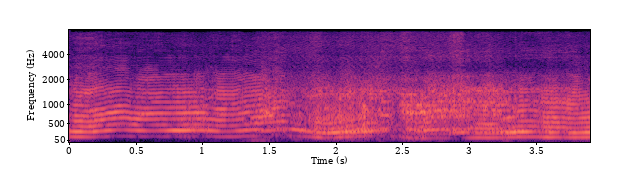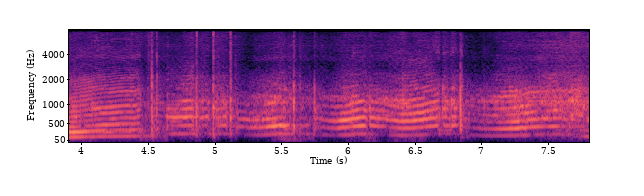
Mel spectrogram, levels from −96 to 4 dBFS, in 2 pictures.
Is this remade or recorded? remade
